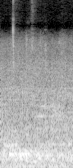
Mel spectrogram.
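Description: Teddy pigeons cooing softly and steadily at close range, a continuous low murmur of several birds with no voices over it.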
